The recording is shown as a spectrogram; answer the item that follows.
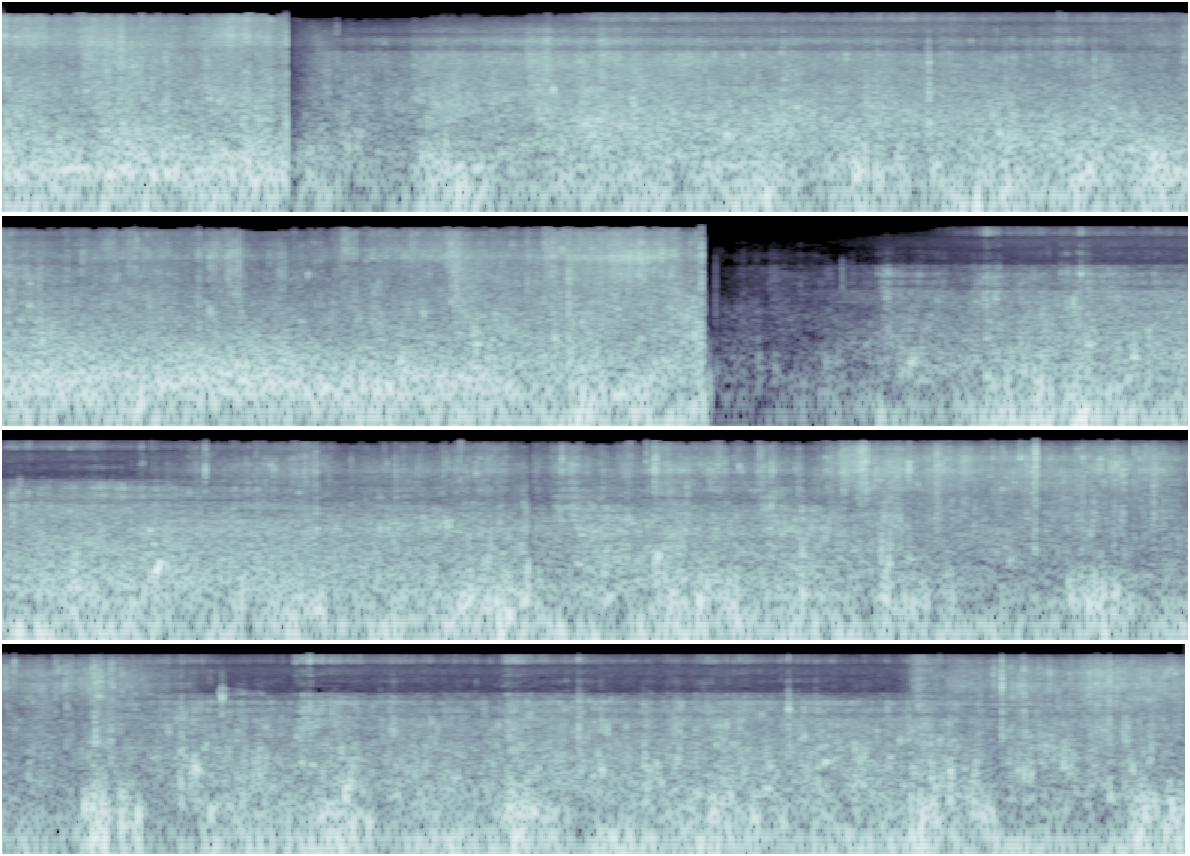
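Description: Wind rumbling on the microphone over sea water rushing and splashing along a surfski's hull, with the paddle dipping in. The sound almost cuts out for a moment about halfway, then builds back.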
